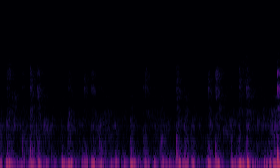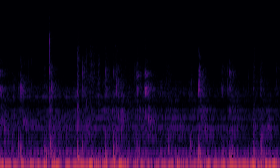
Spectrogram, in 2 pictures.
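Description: Self-generating electronic feedback drone: headphone feedback fed through a mixer and a chain of guitar effects pedals (pitch shifter, pitch bender, slow tremolo, bass distortion). It is a low pulsing hum with flickering high chirps, and it grows louder and fuller, with more tones, about four seconds in.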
